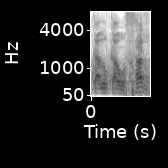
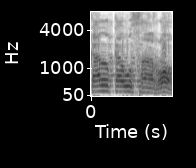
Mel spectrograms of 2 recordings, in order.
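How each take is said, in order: First: The word ends sharply on the r consonant. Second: The word ends with a vowel after the r. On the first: The reader stops at this word. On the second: The reading continues without stopping.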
